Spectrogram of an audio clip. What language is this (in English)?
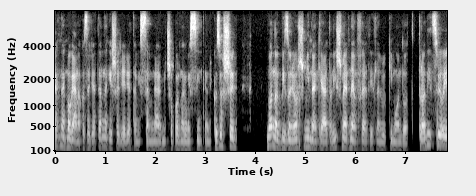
Hungarian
